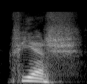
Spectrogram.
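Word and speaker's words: vier: ভালো করে বুঝতে পারে ফিয়ার যেটা আমি ভুল করেছিলাম আর কি ফিয়ার এফ এফই লিখে ফেলছিলাম বাট এটা ভি উচ্চারণ হবে জার্মানি ভাষায় এটা এফ মানে ফ এর মত উচ্চারণ হয় তাহলে মোটামুটিভাবে আমরা ফিয়ারজিস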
